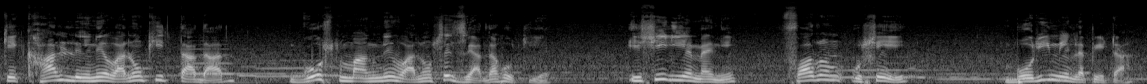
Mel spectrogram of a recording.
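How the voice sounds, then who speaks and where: Slow, expressive male storyteller over music. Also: fairly high pitch. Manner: measured, deliberate, pausing between short phrases. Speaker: storyteller reading own short stories. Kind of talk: dramatic Urdu short-story narration. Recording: music behind the voice.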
